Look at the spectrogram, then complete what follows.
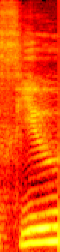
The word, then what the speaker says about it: few: The letters EW say the oo, the tense oo sound. And few is an example like music or communicate, where we have the y sound as well between the f and the oo. You can think about the word you and then adding a f.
